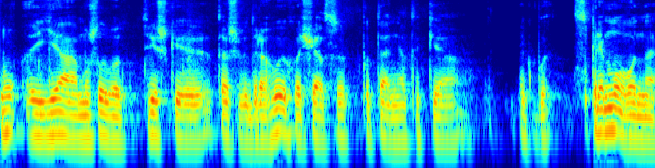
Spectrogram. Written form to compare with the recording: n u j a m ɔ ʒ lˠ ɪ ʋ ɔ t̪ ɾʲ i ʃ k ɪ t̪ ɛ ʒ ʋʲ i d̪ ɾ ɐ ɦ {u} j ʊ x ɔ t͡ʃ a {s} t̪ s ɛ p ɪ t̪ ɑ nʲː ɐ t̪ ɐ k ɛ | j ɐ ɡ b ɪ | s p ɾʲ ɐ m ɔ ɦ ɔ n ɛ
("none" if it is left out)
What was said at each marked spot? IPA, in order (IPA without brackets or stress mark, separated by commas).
u, none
